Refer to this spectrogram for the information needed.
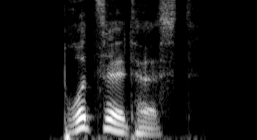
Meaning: inflection of brutzeln: 1. second-person singular preterite 2. second-person singular subjunctive II
- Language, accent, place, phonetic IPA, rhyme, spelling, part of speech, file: German, Germany, Berlin, [ˈbʁʊt͡sl̩təst], -ʊt͡sl̩təst, brutzeltest, verb, De-brutzeltest.ogg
